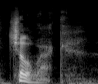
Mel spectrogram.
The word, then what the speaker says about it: Chilliwack: Like, is it is it Chilliwack? Is it Chilliwack? Is it Chilliwack? And Chillack. she's like, it's Chilliwack. Like, don't like, overthink okay.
